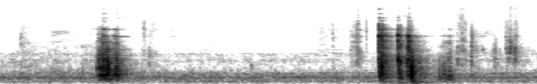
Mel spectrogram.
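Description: Plastic and metal parts clatter on a hard counter.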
